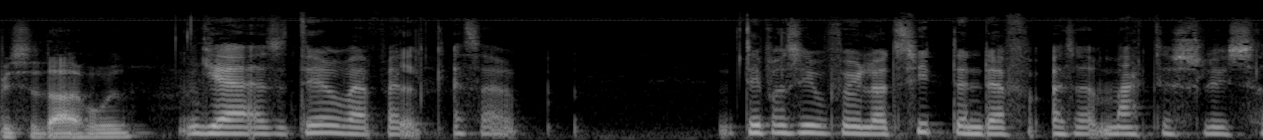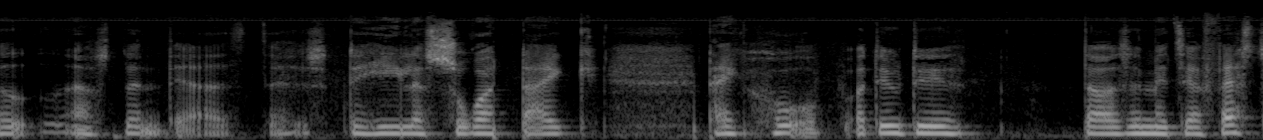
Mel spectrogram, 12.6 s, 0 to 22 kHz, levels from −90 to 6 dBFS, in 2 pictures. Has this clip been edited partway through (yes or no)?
no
